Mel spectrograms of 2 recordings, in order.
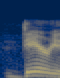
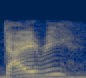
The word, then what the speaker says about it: dairy: to this word here dairy instead of diary diary it's dare dairy dairy all right very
